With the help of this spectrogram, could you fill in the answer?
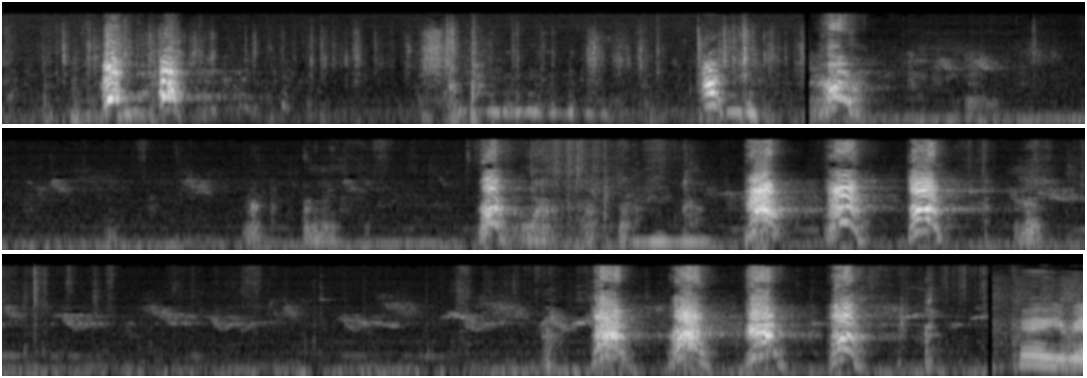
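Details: Corgi barking indoors: short, sharp barks in scattered bursts, with a pair near the start, single barks around the fourth second, a quick run of three near the tenth, and four rapid barks near the end over a faint low hum.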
